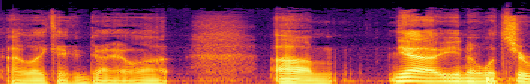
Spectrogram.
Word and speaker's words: ikigai: Do you know how to pronounce it? Ikigai. Ikigai.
